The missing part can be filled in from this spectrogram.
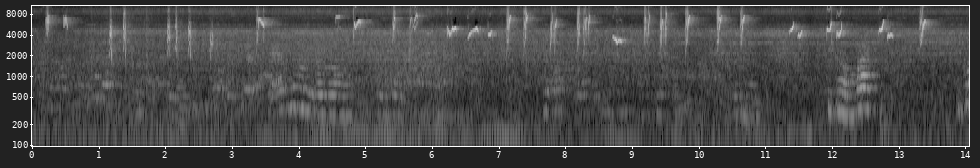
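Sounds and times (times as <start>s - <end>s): bird chirping: 0.0s - 14.0s.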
